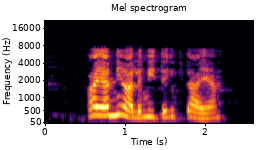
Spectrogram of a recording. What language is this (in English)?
Kalenjin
